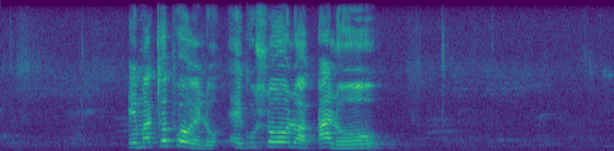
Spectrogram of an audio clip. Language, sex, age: Swati, male, 26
